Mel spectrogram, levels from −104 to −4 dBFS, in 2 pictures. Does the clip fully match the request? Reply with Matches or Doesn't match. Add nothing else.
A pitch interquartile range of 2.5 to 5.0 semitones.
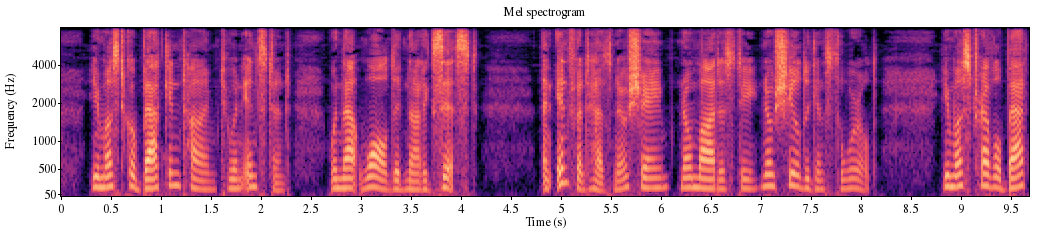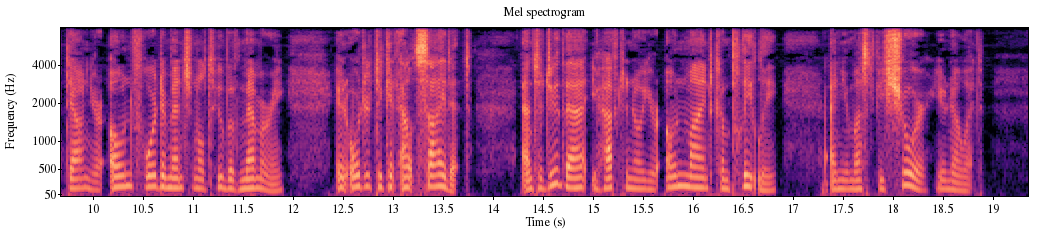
Matches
